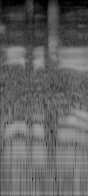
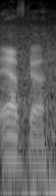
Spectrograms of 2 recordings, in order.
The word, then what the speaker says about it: EVGA: we get is occasionally people will will pronounce EVGA we hear that we hear that all the time it is EVGA in case you're wondering not Eva but Eva's okay too or uh Nidia I've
